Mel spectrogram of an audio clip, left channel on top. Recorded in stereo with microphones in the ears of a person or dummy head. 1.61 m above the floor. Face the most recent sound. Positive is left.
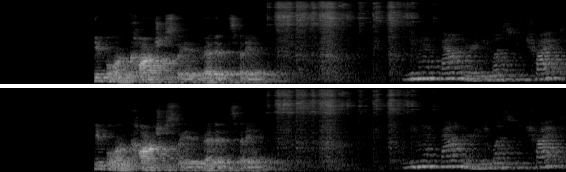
turn(degrees=10)  # may be behind; listen again after turning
